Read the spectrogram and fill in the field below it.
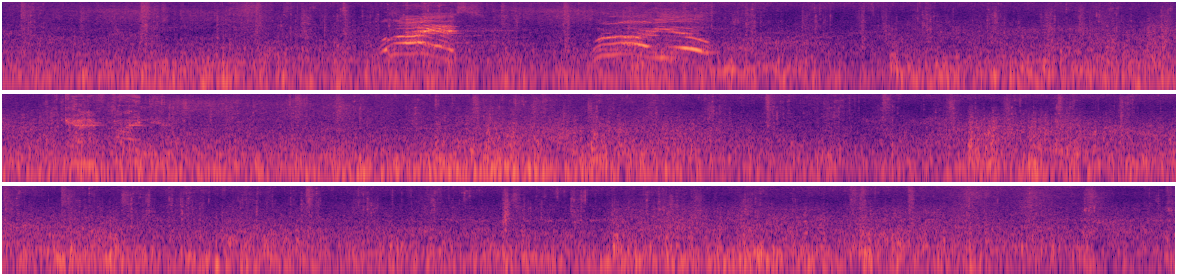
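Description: Heavy boots crunch through snow.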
